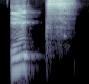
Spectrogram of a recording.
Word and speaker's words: external: Se você tiver um inglês britânico, vai mudar ali um pouquinho aquela segunda sílaba, que você não vai pronunciar o R, vai ficar external, external, tá?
